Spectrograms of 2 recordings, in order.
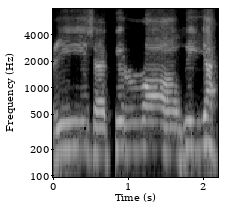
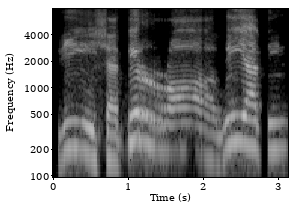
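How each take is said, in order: First: रादिया ending in a breathed h, no तिन; stopping on ha. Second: रादिया तिन with the final तिन sounded, slow recitation; reading as written. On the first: Teacher showing how to stop on round ta, ending on ha. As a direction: recite ईशतिर रादिया slowly, closing on h instead of t. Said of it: "ता को हा बना देंगे". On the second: Teacher showing the written ending before explaining the stop, slow recitation. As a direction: draw out ईशतिर रादिया तिन, ending on a clear n. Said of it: "राजिया तिन लिखा हुआ है". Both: Shown as a demonstration.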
